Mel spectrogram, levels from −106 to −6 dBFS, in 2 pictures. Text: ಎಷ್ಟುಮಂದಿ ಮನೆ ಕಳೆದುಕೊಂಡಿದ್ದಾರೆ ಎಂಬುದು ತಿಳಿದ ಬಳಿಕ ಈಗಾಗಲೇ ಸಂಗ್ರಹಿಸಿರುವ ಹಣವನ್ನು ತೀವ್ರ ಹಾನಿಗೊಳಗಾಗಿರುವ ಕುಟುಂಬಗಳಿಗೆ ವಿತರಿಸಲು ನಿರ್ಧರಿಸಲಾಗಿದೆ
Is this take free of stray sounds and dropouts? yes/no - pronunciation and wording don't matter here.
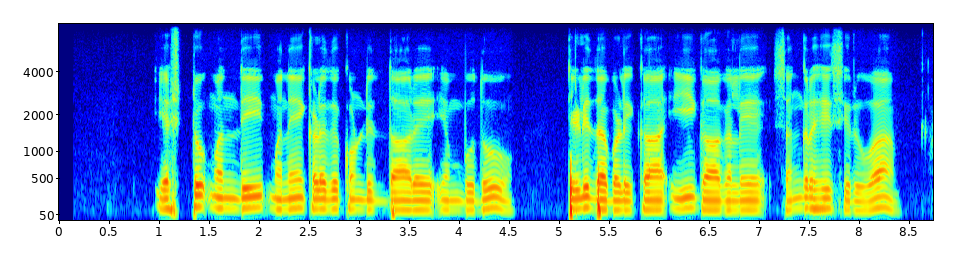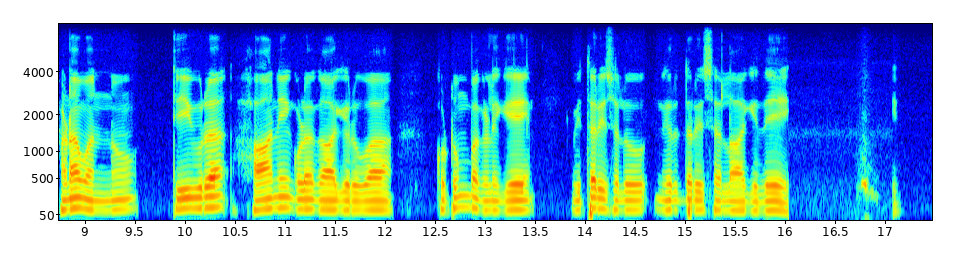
no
